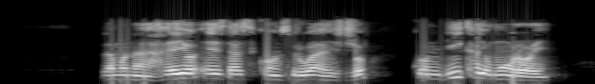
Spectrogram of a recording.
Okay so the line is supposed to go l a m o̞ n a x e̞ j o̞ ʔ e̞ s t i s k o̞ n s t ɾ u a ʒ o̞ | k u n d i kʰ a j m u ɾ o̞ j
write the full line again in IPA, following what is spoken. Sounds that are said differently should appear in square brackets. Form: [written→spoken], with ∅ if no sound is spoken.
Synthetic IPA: l a m o̞ n a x e̞ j o̞ ʔ e̞ s t [i→a] s k o̞ n s t ɾ u a ʒ o̞ | k u n d i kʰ a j m u ɾ o̞ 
